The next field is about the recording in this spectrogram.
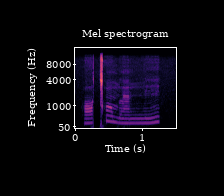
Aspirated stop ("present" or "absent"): present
